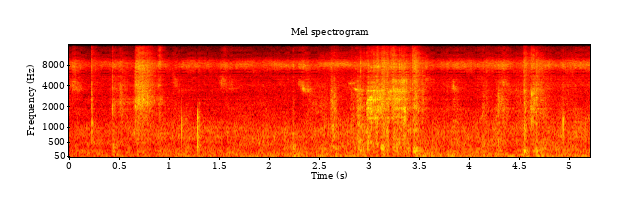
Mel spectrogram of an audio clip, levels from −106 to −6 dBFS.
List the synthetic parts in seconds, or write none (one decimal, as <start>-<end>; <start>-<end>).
0.0-2.5; 3.1-5.2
